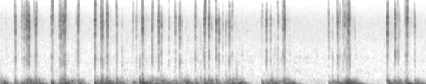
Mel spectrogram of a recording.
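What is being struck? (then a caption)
Rhinestone-covered microphone. A microphone fully covered in rhinestones is tapped with fingertips whose nails are also rhinestone-covered, giving rapid bursts of crisp, clicky taps. Each tap has a bright tick over a dense low thump, with short quiet gaps between the bursts.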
